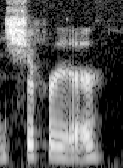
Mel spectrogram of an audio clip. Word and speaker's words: Shafrir: Shafrir.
